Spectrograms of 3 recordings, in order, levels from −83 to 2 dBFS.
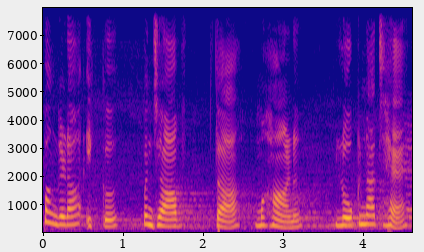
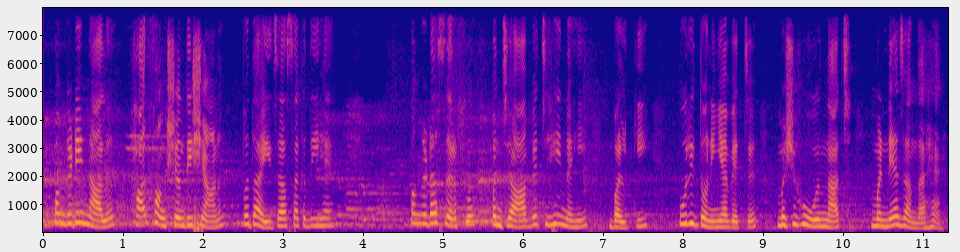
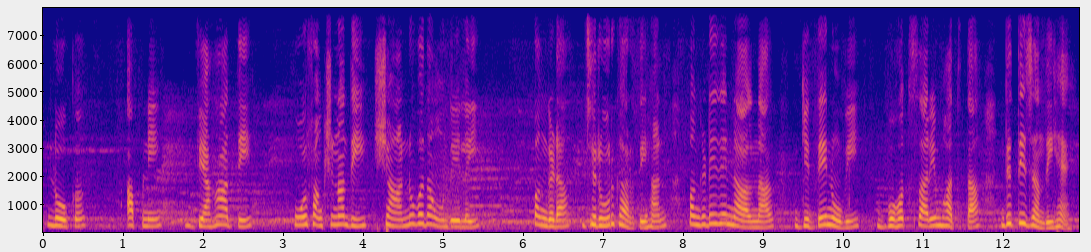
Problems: constant background noise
